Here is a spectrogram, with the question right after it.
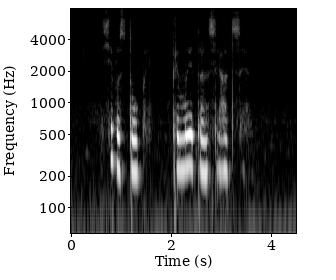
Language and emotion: Russian, sad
